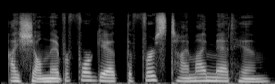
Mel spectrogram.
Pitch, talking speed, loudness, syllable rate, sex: 155 Hz, 220 wpm, -20 LUFS, 4.8 syllables/s, female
